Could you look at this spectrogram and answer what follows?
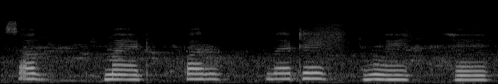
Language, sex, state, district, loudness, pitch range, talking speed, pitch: Hindi, female, Uttar Pradesh, Budaun, -32 LUFS, 220-250 Hz, 70 wpm, 230 Hz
